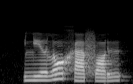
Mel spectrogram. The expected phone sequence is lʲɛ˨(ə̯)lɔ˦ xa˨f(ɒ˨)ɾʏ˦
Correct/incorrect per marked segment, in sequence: correct, correct

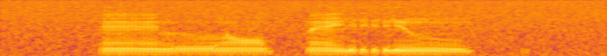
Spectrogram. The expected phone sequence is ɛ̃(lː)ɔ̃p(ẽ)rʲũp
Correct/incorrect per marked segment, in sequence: correct, incorrect

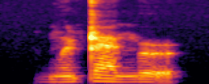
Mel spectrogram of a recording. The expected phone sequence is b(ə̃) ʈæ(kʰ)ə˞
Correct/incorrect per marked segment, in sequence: correct, incorrect

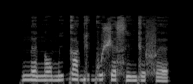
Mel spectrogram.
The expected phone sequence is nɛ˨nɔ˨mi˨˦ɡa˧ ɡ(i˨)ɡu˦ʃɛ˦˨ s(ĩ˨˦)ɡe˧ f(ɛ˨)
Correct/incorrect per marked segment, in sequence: incorrect, correct, correct

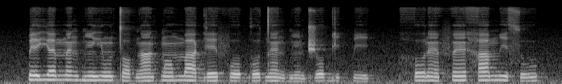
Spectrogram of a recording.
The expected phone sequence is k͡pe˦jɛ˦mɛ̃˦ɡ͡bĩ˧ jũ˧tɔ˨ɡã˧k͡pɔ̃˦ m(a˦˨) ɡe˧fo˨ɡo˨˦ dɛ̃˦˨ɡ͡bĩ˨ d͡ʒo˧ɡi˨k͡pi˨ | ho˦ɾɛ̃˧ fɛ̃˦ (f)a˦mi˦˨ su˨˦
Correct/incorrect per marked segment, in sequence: correct, incorrect

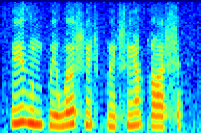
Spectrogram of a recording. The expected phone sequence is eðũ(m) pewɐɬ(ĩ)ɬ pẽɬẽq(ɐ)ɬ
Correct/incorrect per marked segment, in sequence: correct, incorrect, incorrect

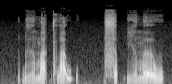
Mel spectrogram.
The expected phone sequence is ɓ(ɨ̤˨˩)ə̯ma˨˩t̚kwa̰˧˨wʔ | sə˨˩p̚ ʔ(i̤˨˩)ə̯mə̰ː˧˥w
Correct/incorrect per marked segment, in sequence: correct, correct

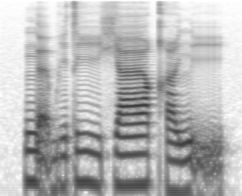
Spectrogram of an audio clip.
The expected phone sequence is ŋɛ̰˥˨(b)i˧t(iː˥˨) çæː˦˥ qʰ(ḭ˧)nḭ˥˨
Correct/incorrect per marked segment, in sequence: correct, correct, incorrect

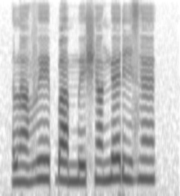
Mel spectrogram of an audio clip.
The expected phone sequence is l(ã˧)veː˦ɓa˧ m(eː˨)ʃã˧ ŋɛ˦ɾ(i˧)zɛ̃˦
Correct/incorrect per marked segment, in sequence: incorrect, incorrect, correct

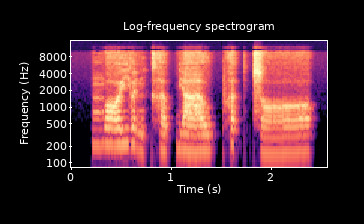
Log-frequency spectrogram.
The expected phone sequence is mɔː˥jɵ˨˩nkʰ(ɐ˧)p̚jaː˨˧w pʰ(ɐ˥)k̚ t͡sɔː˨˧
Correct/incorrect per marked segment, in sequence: correct, correct

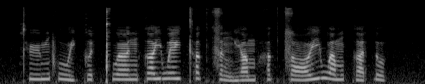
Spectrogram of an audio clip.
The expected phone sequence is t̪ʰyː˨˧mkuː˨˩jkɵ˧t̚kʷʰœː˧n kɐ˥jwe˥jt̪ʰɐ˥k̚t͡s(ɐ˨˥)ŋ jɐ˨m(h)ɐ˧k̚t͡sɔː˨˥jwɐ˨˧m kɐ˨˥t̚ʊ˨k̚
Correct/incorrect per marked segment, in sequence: incorrect, correct

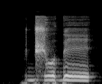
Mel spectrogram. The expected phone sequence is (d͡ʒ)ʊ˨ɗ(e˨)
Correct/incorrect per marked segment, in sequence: correct, correct

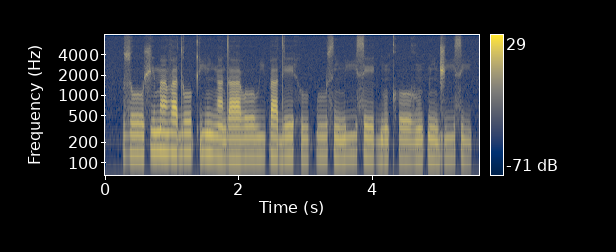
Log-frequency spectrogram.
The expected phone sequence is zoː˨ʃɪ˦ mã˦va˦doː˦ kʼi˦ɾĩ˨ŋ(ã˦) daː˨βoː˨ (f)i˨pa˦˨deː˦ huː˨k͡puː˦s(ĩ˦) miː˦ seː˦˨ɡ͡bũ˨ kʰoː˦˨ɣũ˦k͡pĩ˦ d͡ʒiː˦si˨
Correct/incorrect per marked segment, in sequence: incorrect, incorrect, incorrect

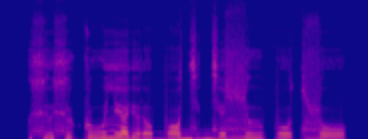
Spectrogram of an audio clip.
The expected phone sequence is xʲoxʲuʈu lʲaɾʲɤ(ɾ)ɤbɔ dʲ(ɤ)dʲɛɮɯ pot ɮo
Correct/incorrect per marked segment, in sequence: correct, incorrect

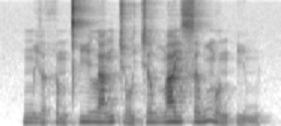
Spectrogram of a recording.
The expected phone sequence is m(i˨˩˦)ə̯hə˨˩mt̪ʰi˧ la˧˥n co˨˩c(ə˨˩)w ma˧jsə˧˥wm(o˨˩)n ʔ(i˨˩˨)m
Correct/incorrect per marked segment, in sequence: correct, incorrect, incorrect, correct

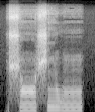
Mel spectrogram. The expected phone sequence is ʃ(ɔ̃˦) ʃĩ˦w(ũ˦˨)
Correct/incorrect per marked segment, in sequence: correct, incorrect

